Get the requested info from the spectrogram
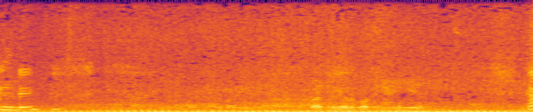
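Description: A low, steady engine rumble, as of a motor vehicle running close by, with faint voices in the background.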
